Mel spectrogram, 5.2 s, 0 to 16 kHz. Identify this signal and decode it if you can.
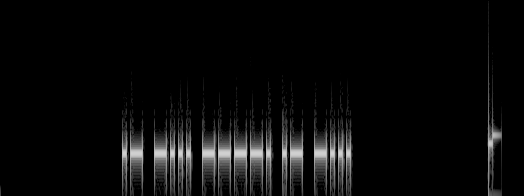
Morse code, heard as a keyed tone, about 32 wpm, 700 Hz. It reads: AB9AB
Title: USA Call Signs - 5 Characters - 3x Character Spacing - 30wpm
